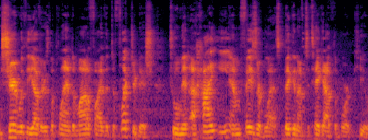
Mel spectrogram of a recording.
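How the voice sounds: The clip features a natural reading voice. It is used throughout.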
